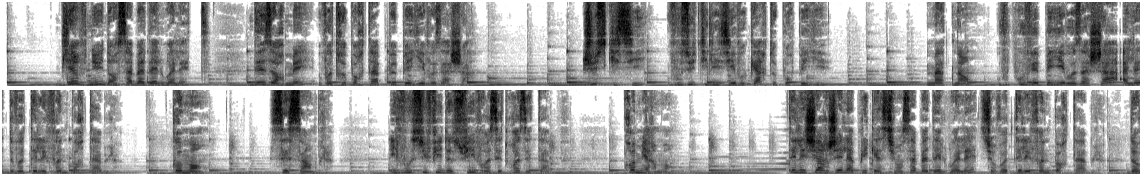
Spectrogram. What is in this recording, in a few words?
female french bank comercial; ideasonora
